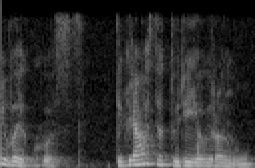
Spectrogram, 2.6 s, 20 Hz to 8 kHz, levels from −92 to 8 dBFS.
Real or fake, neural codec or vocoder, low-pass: fake; vocoder, 22.05 kHz, 80 mel bands, WaveNeXt; 7.2 kHz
